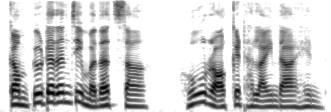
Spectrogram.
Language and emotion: Sindhi, neutral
